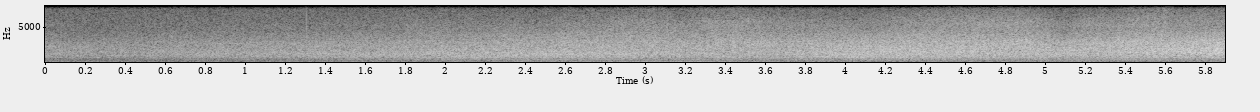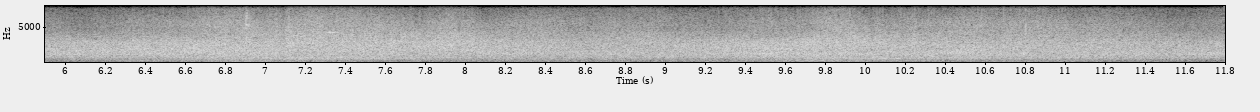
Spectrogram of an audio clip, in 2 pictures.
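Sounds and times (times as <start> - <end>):
highway traffic: 0.0 - 11.7.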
